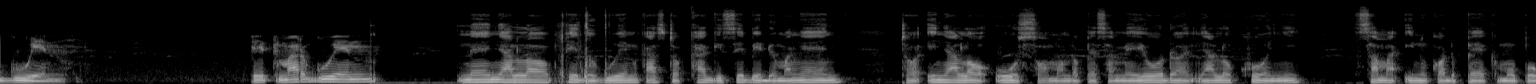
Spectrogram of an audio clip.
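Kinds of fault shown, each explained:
Input switched to a poorer device: the opening 3.7 s sound dull and boxy, with nothing above 3.8 kHz and a faint new noise floor, likely from a changed microphone.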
